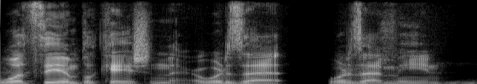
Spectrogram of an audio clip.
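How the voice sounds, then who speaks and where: Recorded dry and close with no echo, a man speaks in a plain, everyday voice at a medium pitch with ordinary pitch variation. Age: 30s. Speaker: podcast producer. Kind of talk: casual chat.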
